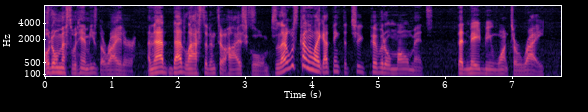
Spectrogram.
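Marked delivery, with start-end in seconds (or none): none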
